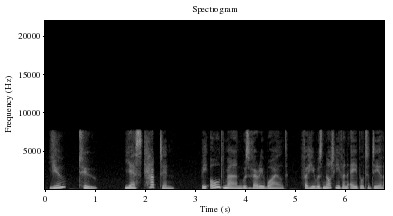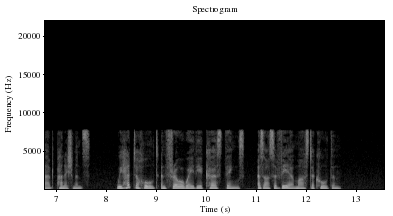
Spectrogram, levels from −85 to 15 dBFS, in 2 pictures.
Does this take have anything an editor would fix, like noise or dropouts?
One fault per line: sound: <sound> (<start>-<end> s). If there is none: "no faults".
no faults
